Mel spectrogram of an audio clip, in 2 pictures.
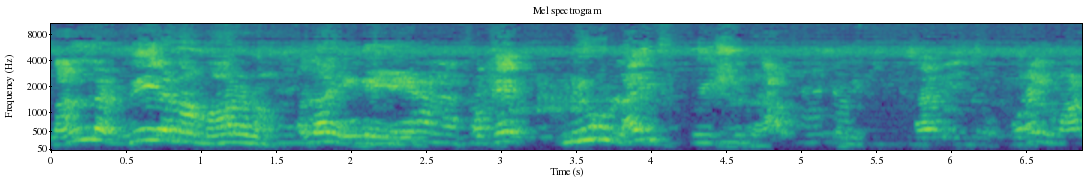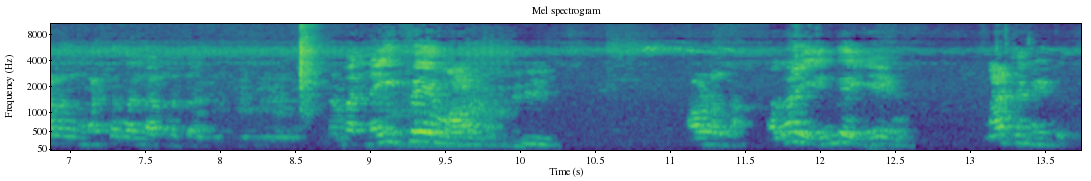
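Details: Puberphonia case under treatment, repeating a single word; puberphonia.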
